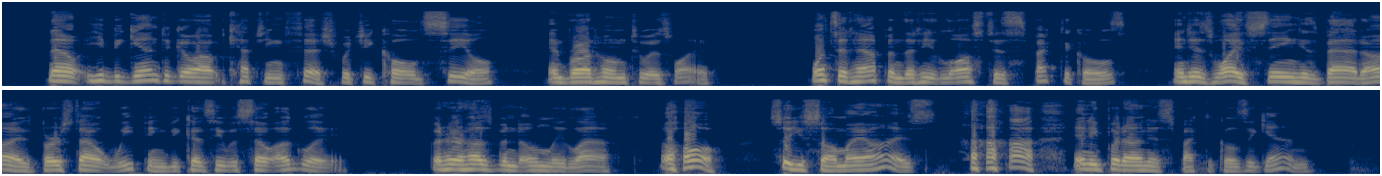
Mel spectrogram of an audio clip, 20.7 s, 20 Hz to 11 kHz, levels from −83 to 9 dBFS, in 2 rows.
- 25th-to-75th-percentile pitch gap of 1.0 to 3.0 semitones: No, average, 3.7 semitones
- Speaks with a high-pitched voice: No, low, 135 Hz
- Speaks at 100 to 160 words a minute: No, average, 175 wpm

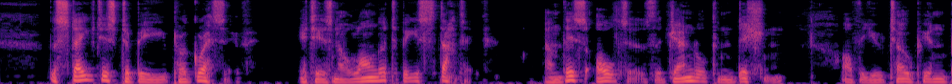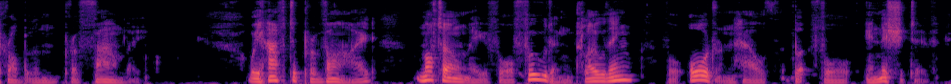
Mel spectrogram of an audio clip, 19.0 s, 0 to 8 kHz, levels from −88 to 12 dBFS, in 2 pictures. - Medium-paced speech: No, slow, 130 wpm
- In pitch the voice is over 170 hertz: No, low, 100 Hz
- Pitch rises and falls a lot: Yes, wide, 8.2 semitones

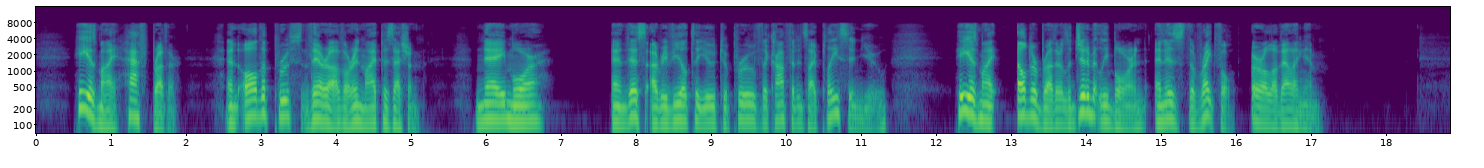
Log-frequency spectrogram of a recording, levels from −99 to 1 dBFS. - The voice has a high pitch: No, low, 115 Hz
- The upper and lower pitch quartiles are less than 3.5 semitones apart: No, average, 4.0 semitones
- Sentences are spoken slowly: Yes, slow, 130 wpm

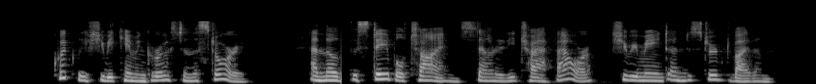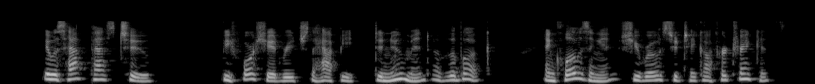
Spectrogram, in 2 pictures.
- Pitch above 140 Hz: Yes, medium, 185 Hz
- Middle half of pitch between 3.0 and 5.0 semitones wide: Yes, average, 4.7 semitones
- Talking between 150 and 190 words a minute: Yes, average, 170 wpm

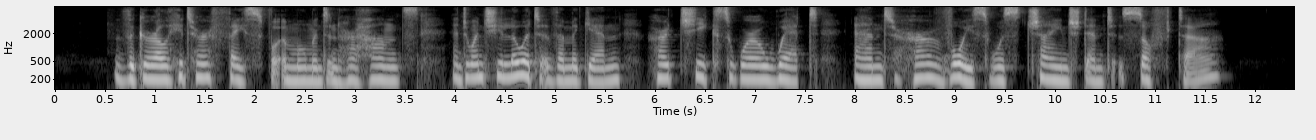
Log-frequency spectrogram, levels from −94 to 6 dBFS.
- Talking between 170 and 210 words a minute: No, slow, 135 wpm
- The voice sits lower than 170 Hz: No, high, 190 Hz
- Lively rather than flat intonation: No, narrow, 2.6 semitones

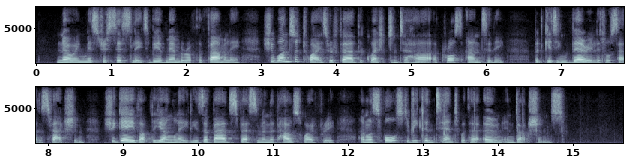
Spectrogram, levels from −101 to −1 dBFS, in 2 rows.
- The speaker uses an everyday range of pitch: Yes, average, 3.1 semitones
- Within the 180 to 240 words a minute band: Yes, average, 185 wpm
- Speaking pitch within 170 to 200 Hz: Yes, high, 190 Hz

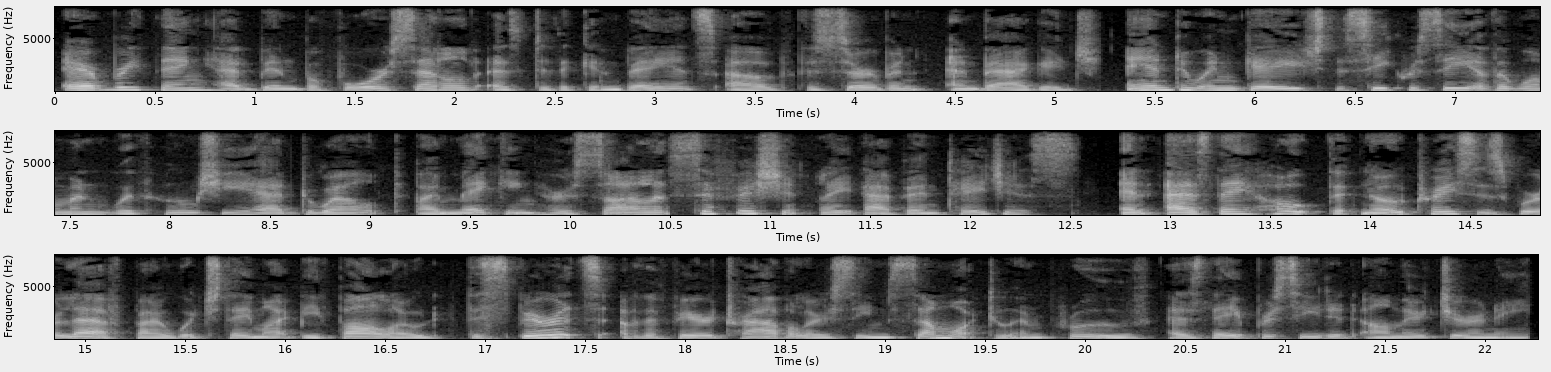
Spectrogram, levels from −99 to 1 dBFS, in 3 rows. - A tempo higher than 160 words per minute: Yes, average, 175 wpm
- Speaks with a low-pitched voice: No, medium, 145 Hz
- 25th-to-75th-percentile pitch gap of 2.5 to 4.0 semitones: No, average, 5.1 semitones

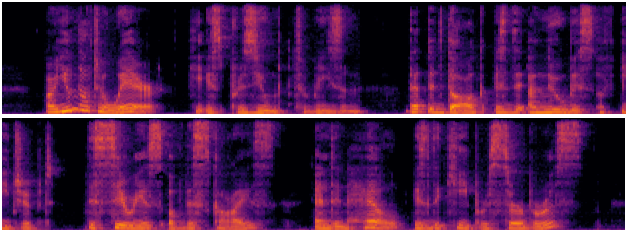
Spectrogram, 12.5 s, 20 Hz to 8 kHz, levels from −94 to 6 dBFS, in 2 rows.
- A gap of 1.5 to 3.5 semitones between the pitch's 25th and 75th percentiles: Yes, average, 2.8 semitones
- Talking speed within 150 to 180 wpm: No, average, 140 wpm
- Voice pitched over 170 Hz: Yes, medium, 185 Hz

